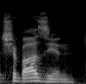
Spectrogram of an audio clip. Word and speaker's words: Shahbazyan: Derek Brunson versus Edmen, I'm gonna butcher this last name, Shahbazyan? – That sounds good. Shahbazyan. I think we can agree to that.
